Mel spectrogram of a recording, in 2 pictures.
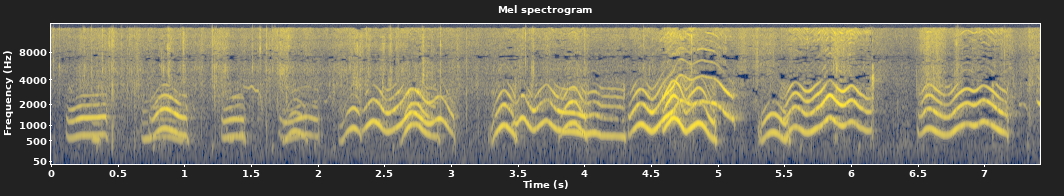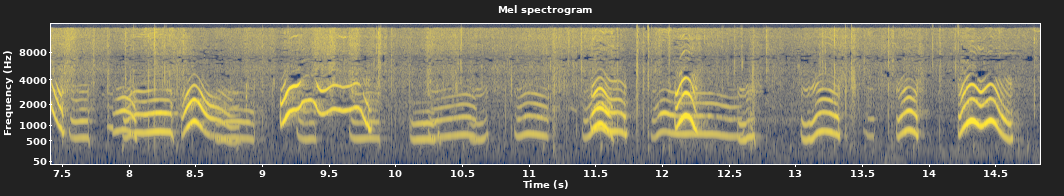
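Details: Newborn Shiba Inu puppies, deaf and blind, three hours after birth on 19 October 2022, from a litter of three (two females, one male), calling for their mother; a steady run of high, arched squeaky whimpers with rising-falling pitch.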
